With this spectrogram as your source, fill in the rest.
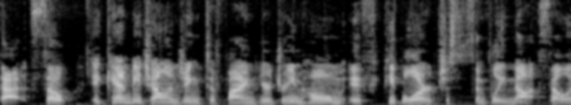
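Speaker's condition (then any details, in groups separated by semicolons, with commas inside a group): No condition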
